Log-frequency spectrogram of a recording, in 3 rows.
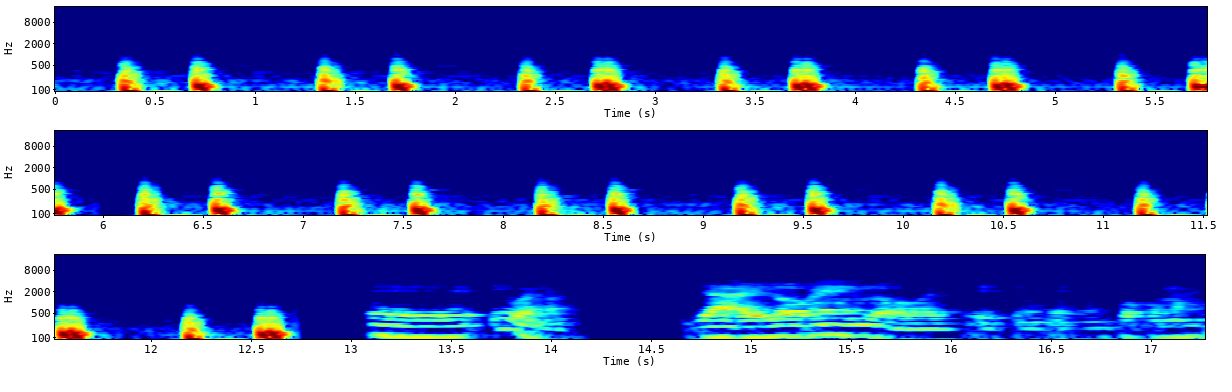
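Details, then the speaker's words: Regular heart sounds near 60 a minute, the second heart sound splitting during inspiration from delayed pulmonary valve closure: physiological splitting of S2, a normal finding. "voy a colocar un vídeo para que escuchen como durante la inspiración se escucha ese es el aumento de las del segundo ruido"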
